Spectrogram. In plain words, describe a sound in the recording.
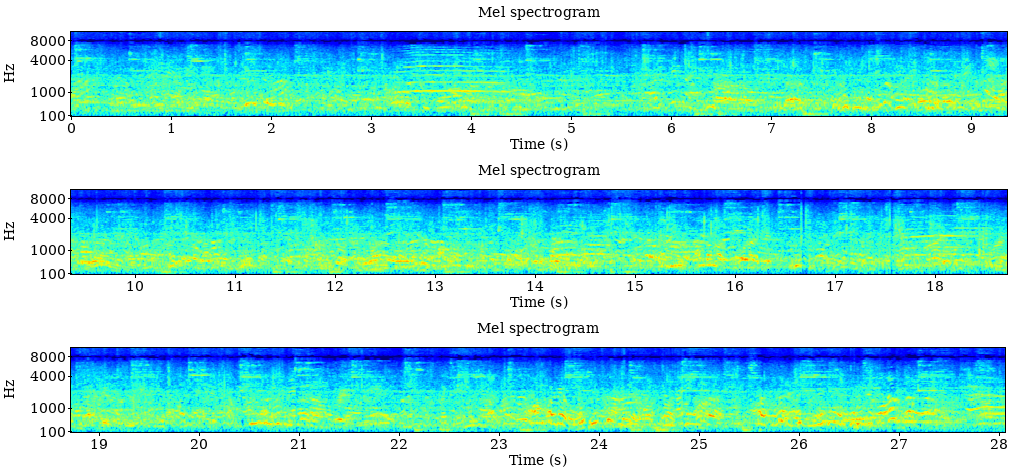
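Many footsteps shuffle on pavement as a procession passes.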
